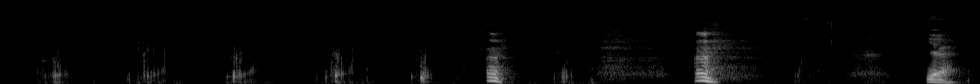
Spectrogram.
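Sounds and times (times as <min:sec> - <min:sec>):
short soft gulping sips of water: 0:00.0 - 0:06.6
speech: 0:04.9 - 0:05.1, 0:07.0 - 0:07.3, 0:09.3 - 0:09.6
breathy exhalations after drinking: 0:05.8 - 0:07.8, 0:08.4 - 0:08.9.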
